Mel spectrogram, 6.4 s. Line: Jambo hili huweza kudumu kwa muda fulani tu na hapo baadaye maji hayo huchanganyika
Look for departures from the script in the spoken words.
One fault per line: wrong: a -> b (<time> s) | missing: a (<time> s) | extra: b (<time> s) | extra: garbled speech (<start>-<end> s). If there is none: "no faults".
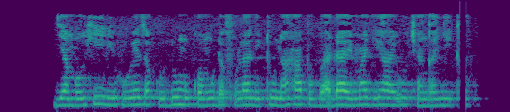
no faults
